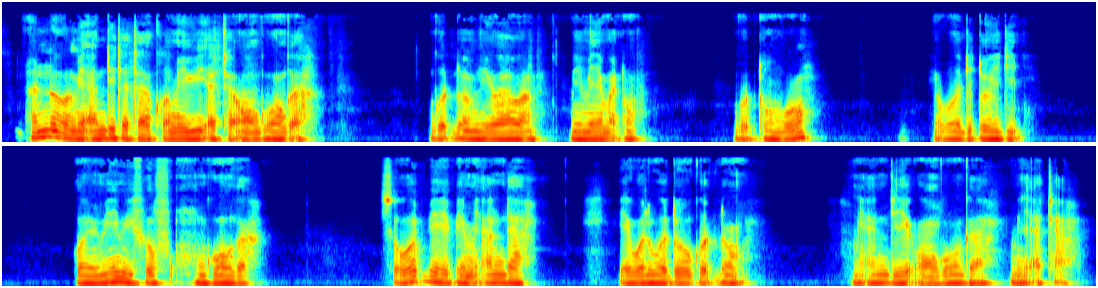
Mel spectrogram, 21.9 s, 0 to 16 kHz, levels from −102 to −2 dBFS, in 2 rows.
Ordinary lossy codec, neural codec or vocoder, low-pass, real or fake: MP3, 48 kbps; autoencoder, 48 kHz, 128 numbers a frame, DAC-VAE, trained on Japanese speech; 14.4 kHz; fake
